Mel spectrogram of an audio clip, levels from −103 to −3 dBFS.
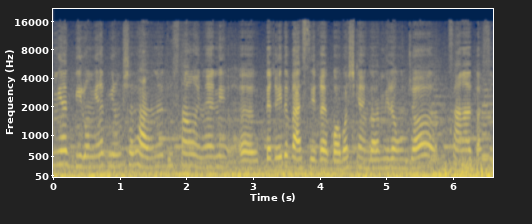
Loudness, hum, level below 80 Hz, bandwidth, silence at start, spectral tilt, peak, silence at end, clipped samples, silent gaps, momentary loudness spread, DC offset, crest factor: -17 LUFS; none; -20 dBFS; 17 kHz; 0 s; -5 dB/octave; 0 dBFS; 0 s; under 0.1%; none; 4 LU; under 0.1%; 16 dB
